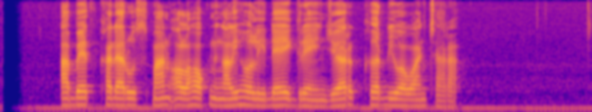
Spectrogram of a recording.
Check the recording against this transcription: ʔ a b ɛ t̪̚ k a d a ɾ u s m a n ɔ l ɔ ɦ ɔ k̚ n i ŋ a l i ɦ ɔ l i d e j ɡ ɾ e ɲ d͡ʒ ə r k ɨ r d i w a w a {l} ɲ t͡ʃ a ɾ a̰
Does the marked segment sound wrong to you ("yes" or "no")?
yes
